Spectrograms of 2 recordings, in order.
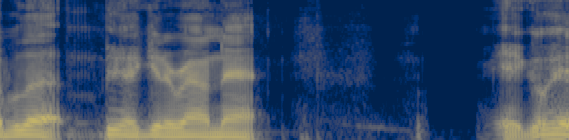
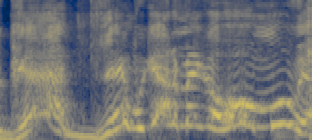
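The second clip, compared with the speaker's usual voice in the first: shocked exclamation; faster than usual. Retold or imitated. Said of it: "He was like".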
